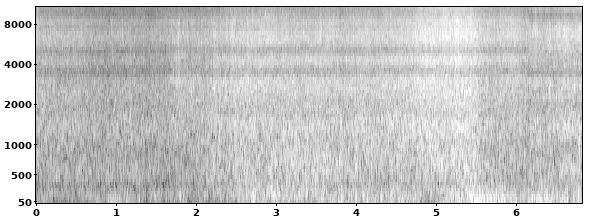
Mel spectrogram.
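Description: Sea waves washing against shoreline rocks, with wind buffeting the microphone. It is a steady rush of noise that grows gradually louder.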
